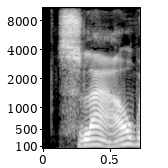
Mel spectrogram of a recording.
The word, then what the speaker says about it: Slough: Slough, which rhymes with cow, is about 30 kilometres from central London.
